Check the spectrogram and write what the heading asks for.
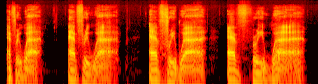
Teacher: So he doesn't pronounce the R sound at the end of a word, except in some cases. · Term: Southern Standard British pronunciation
